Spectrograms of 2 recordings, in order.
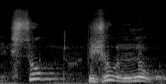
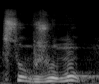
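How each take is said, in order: First: The second syllable begins with an 'n' sound. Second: The second syllable begins with an 'm' sound. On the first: This is the original historical name. The speaker calls it right. "Il était dit soupe jounou" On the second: This is the usual modern name. The speaker calls it wrong. "Ça ne se dit pas"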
